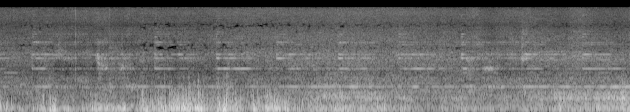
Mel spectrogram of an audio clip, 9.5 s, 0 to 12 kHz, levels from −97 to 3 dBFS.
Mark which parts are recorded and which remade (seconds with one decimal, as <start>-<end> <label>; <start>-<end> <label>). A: 0.0-0.8 recorded; 0.8-2.1 remade; 2.1-7.0 recorded; 7.0-7.9 remade; 7.9-9.5 recorded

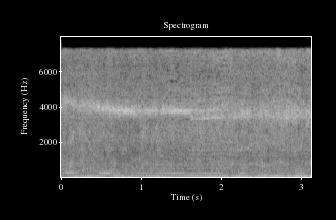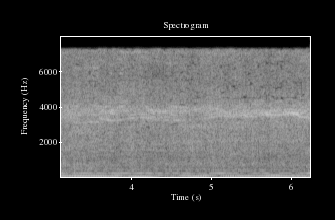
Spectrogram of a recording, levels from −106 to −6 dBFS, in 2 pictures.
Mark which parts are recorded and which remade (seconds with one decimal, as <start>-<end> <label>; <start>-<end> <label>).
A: 0.0-1.3 remade; 1.3-2.1 recorded; 2.1-3.3 remade; 3.3-6.2 recorded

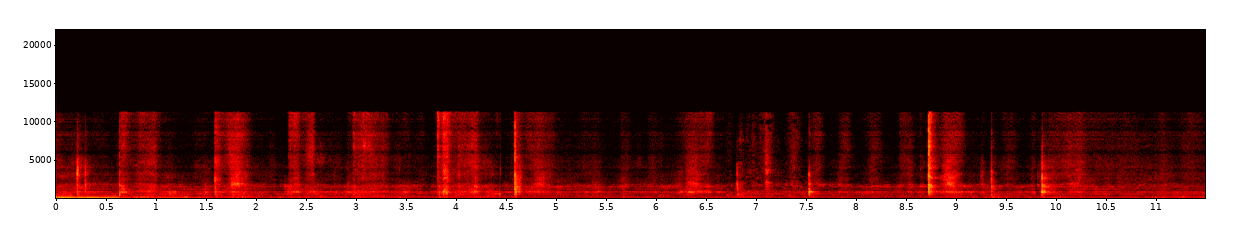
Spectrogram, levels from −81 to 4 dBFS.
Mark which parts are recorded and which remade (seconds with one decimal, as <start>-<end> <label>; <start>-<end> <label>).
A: 0.0-6.7 remade; 6.7-7.5 recorded; 7.5-11.5 remade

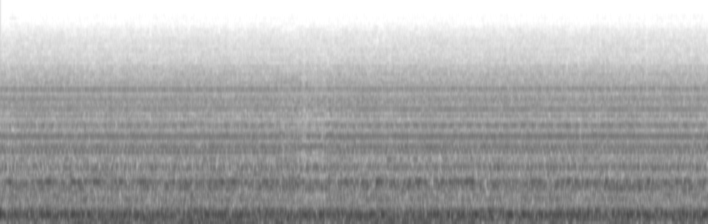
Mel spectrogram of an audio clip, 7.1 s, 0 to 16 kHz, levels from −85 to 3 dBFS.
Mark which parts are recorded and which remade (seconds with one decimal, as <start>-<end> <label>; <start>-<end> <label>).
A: 0.0-2.8 recorded; 2.8-3.3 remade; 3.3-7.1 recorded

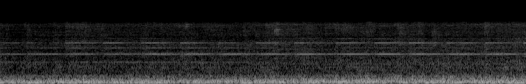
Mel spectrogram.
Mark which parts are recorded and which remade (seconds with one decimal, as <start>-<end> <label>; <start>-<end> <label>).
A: 0.0-3.3 remade; 3.3-4.0 recorded; 4.0-5.3 remade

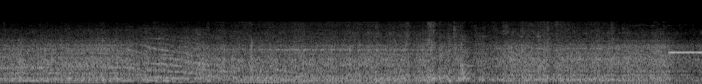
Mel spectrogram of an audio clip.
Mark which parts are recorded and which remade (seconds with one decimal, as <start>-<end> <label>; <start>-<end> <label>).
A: 0.0-7.0 recorded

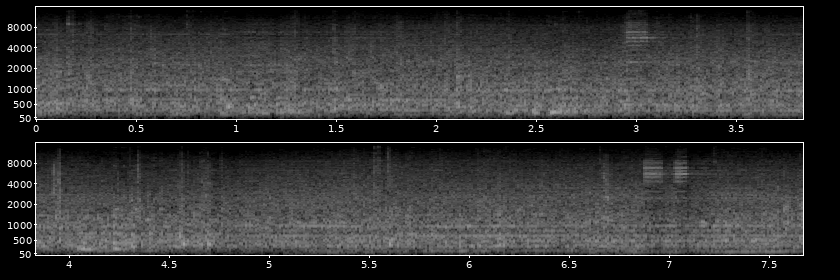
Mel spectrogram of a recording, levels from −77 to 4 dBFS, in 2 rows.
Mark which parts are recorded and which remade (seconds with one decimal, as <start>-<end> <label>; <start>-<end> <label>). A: 0.0-1.0 recorded; 1.0-1.8 remade; 1.8-7.7 recorded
